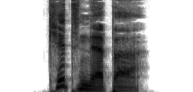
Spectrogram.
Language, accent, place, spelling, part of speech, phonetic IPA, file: German, Germany, Berlin, Kidnapper, noun, [ˈkɪtˌnɛpɐ], De-Kidnapper.ogg
- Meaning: kidnapper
